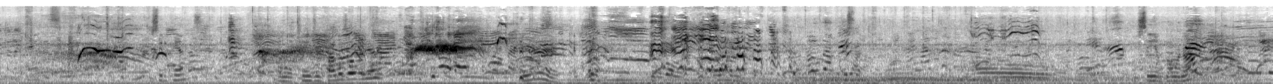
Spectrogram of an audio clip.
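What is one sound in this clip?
A young child babbles and squeals nearby.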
